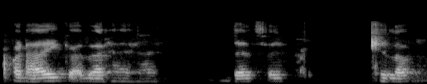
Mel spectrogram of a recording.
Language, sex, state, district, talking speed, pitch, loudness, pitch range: Hindi, male, Bihar, East Champaran, 100 wpm, 145 Hz, -22 LUFS, 140-160 Hz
